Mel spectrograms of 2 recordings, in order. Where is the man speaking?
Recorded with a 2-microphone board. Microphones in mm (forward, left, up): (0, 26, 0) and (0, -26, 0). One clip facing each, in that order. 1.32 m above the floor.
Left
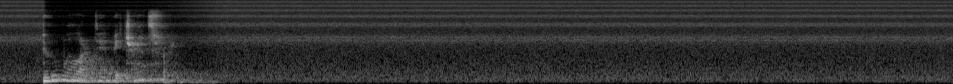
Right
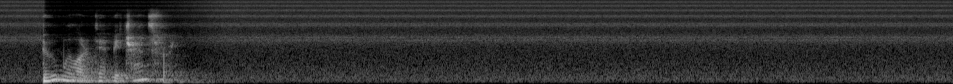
40° right (ahead or behind), 1.7 m.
